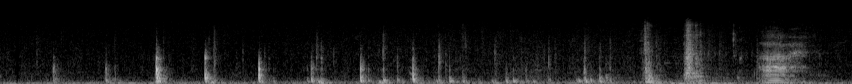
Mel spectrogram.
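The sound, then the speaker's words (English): A steady series of sharp footsteps, then a couple of louder knocks or handle clacks, ending in a short scraping rush as the unlocked door to the treasure room, reached through a dressing room, is pulled open. “Now, we shall see whether the door to the treasure room is locked or open, with mademoiselle's permission.”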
